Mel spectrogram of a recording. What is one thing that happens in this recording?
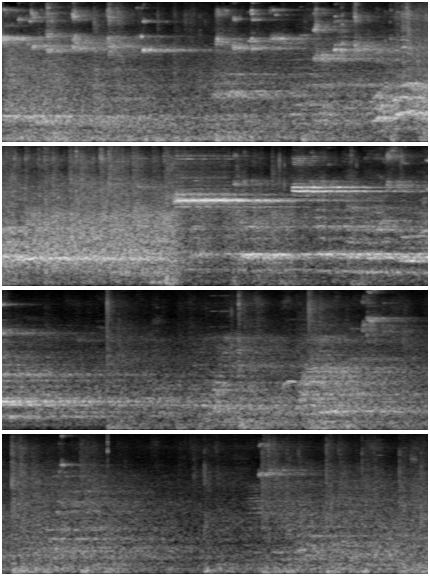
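Basketball shoes squeak on a wooden court in a large echoing gym.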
